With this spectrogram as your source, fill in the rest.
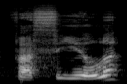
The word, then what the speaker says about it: facile: So we can have words like Elles, so that final E is silent, facile, the final E is silent, and table, the final E is silent.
